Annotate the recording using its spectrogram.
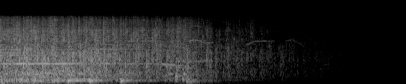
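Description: Studio audience applauding after the song ends, fading out to silence about three seconds in.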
